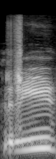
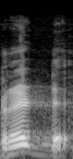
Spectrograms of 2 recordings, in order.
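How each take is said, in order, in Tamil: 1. உயிர் ஒலி நீண்ட 'ee' ஒலி. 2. உயிர் ஒலி குறுகிய 'e' ஒலி. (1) "ரீடு அப்படின்னு வாசிக்கக்கூடாது" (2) "ரெட் அப்படின்னு வாசிக்கணும்"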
